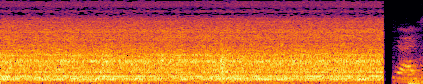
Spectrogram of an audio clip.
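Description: Red electric countertop blender running steadily, blending a liquid pudding mixture of condensed milk and paçoca. It cuts off abruptly near the end.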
